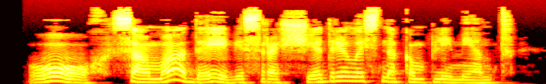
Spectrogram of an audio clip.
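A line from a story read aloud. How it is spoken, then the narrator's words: Wry snort. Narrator (Russian): хмыкнул он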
